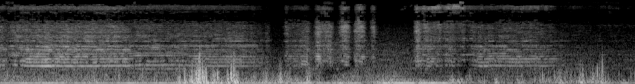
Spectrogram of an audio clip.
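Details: 2007 Honda Accord sedan, crawling while turning left: a thin steady squeal with scraping; a bent brake dust shield rubbing the inner side of the rotor, fixed by pushing it away.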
